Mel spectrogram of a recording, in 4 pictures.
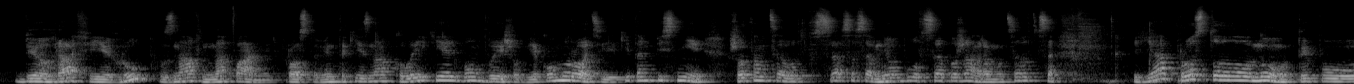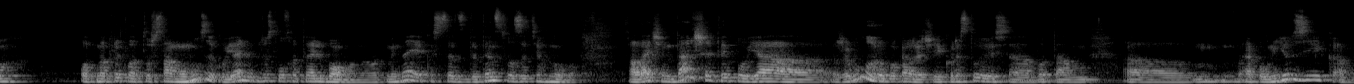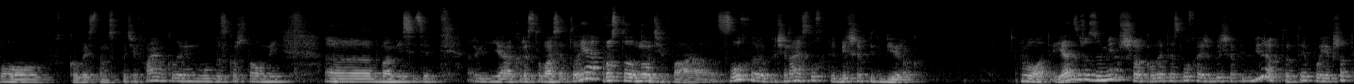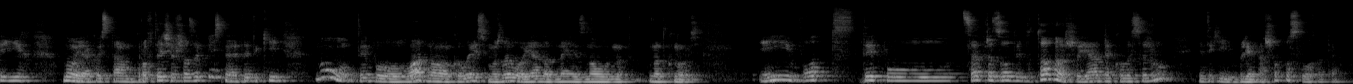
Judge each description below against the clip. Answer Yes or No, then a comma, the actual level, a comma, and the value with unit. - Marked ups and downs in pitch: Yes, wide, 5.7 semitones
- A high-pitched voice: No, medium, 140 Hz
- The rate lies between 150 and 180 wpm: Yes, fast, 155 wpm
